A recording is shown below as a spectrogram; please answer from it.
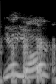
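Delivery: teasing, playful, very high-pitched, jabbing tone. Acting out a reply to a customer not buying today: playful, not arrogant. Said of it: "I say it in a playful way".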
